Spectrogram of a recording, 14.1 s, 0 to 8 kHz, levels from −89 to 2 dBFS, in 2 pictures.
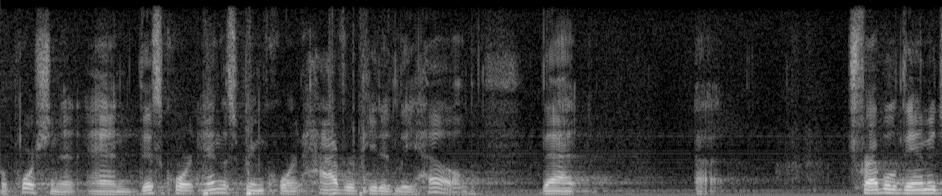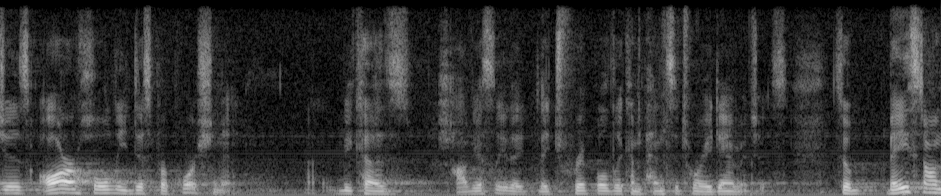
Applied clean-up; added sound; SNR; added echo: none; none; none; none.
